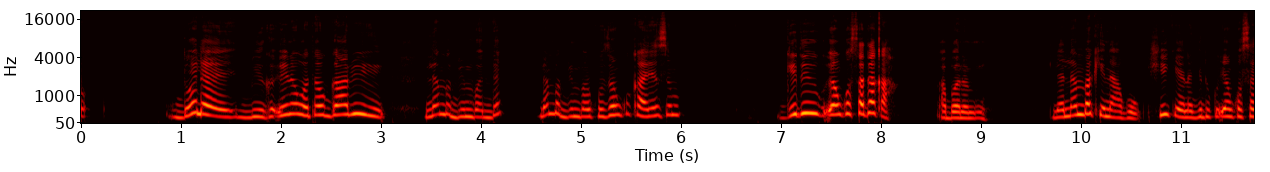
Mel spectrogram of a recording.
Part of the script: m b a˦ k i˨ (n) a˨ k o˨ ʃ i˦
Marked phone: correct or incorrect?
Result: correct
